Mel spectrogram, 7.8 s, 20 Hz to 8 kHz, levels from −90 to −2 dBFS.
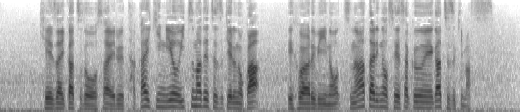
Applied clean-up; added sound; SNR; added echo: none; none; none; none.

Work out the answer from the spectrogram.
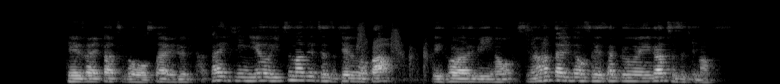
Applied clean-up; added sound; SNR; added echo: neural mask model DeepFilterNet 3.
